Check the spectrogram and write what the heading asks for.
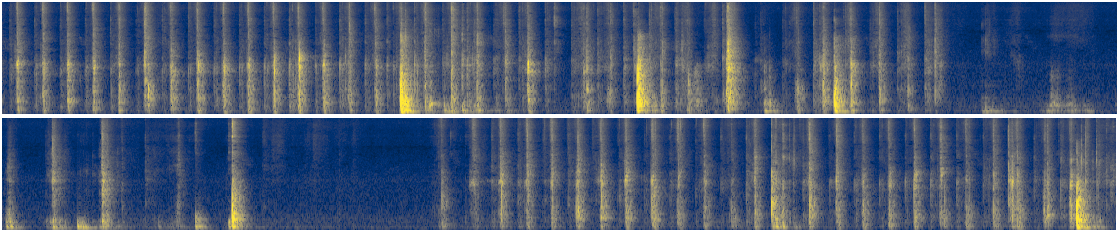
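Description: Work Your Light oracle cards being shuffled by hand: a fast run of light clicks and flicks with a few louder snaps, stopping for a couple of seconds twice in the second half before starting again.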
